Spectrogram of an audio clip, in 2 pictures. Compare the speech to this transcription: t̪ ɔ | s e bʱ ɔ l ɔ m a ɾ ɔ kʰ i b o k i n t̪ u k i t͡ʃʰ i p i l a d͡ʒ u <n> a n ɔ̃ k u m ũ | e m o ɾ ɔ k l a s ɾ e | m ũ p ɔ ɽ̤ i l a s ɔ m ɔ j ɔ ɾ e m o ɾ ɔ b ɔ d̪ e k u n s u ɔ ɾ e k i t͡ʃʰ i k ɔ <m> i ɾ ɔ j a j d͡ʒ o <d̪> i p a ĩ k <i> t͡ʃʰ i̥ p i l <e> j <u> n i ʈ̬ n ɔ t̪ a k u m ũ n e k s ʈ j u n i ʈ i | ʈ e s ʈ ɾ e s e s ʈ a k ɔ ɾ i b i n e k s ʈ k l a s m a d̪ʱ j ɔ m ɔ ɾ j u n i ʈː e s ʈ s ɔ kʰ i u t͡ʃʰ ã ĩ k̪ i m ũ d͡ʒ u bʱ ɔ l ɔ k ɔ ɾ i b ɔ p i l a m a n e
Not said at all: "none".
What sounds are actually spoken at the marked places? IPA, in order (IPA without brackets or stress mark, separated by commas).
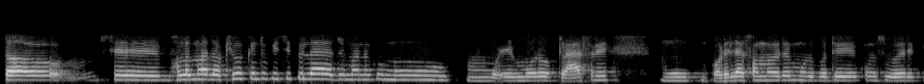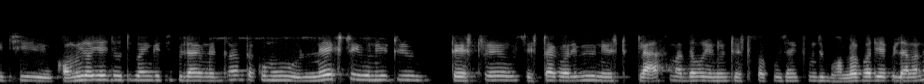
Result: m, m, t̪, i, a, u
